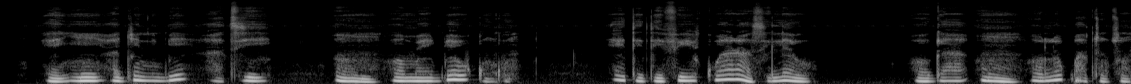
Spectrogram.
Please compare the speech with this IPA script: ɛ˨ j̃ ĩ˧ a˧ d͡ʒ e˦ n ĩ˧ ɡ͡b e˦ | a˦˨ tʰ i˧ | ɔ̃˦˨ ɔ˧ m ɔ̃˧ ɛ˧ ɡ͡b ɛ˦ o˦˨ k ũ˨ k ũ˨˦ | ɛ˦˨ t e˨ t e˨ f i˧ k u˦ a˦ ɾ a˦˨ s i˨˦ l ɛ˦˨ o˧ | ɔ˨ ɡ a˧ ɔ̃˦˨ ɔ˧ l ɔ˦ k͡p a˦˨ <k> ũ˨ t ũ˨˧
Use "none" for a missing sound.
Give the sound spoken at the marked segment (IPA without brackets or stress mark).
t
